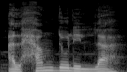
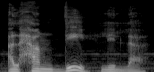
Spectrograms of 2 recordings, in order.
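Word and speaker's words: الحمد لله: Pronounce all the vowels and sukoons as they are written. For example, this reads alhamdulillah. We must read it exactly as it is written. So I can't say alhamdi lillah.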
